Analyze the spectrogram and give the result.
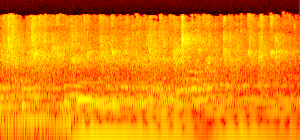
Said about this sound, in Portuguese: Aplauda bem forte o nome do Senhor.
